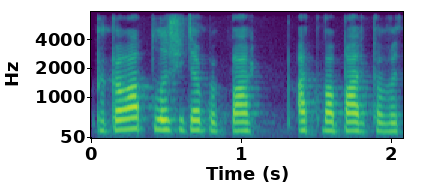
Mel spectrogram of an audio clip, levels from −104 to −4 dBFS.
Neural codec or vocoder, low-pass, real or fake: autoencoder, 22.05 kHz, a latent of 192 numbers a frame, VITS, trained on one speaker; 7.2 kHz; fake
